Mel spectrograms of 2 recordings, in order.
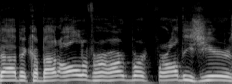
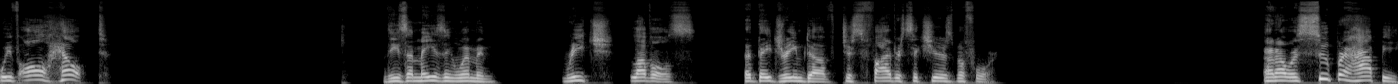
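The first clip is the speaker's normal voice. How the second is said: tearful, crying voice, pitched lower; 3 semitones lower than usual. Thanking supporters who helped, crying while talking. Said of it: "And I'm crying again".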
